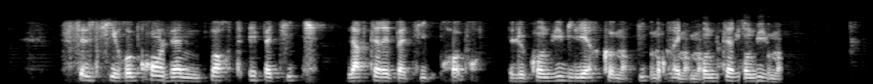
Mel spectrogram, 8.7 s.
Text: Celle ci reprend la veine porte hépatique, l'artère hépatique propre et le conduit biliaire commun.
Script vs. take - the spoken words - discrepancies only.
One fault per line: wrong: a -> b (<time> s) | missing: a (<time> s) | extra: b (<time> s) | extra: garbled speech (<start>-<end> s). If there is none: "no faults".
missing: la (1.6 s)
extra: garbled speech (6.4-7.8 s)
